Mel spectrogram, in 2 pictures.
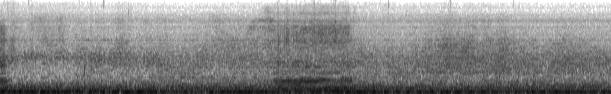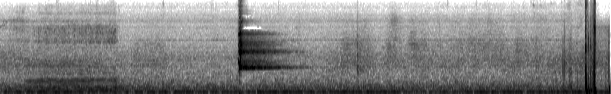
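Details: Female French bulldog, a flat-faced breed, snoring while napping at daycare: low, rattling snores over a steady background rumble.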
